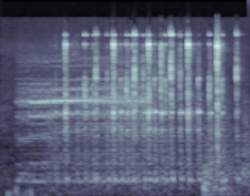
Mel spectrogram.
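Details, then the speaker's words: Homemade chuck stop on a spinning lathe chuck: steady motor hum with fast, uneven metallic ticking as the stop rattles and wobbles slightly; the owner suspects the part wasn't straight to begin with. "that's this thing. Making a noise. Scared me. Yeah, it's wobbling a little bit."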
